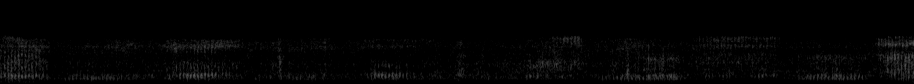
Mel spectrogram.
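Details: Rumbling purr from Stoagy, a plump house cat seeking attention, rising and falling in rhythmic surges about every two seconds, close and continuous.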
